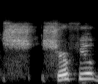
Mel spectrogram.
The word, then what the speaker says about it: Sherfield: Trent Sherfield, did I say it right?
